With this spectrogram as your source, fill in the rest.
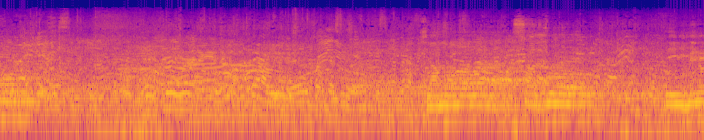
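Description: Inline skate wheels roll and hum on a smooth track.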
